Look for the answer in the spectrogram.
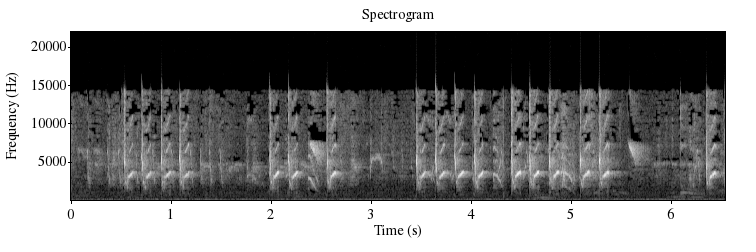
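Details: Bar-winged prinia in energetic 'gacor' singing, used to provoke opponent birds: bursts of quick, ringing high notes in rapid runs of four to six, with short pauses between phrases.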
